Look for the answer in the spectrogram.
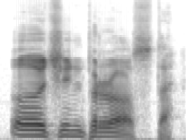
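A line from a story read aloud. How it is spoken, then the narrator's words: Moaning. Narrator (Russian): простонал Бозл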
